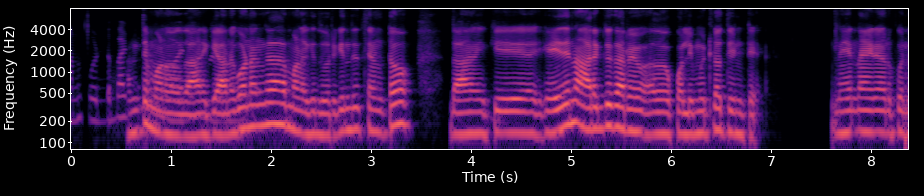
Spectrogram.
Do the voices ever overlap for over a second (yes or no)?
yes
